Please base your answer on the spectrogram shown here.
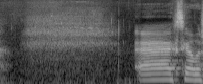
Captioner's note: inhales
